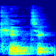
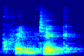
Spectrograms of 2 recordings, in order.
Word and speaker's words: Quentiq: look at an application called kinck tracker I think is how you pronounce it you could probably also pronounce it quintic quinti or um Ki is another one lots of variations there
